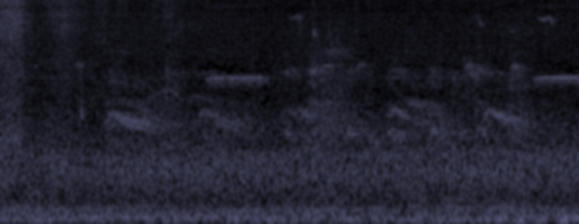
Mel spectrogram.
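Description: Faint bird calls: several short falling calls, with two brief high notes about two and a half seconds apart, over a steady low rumble.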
